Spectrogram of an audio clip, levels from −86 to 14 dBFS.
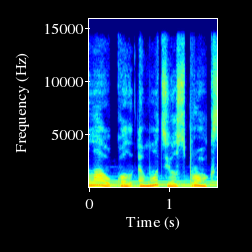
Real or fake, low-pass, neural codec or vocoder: fake; 14.4 kHz; autoencoder, 48 kHz, 128 numbers a frame, DAC-VAE, trained on Japanese speech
